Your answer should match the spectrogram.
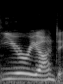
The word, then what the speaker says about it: Urianger: It's Urianger.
